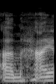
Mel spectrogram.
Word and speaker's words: Chai: Yeah, and High on Life. I say it High on Life, but it's spelled CHAI, so like chai tea.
